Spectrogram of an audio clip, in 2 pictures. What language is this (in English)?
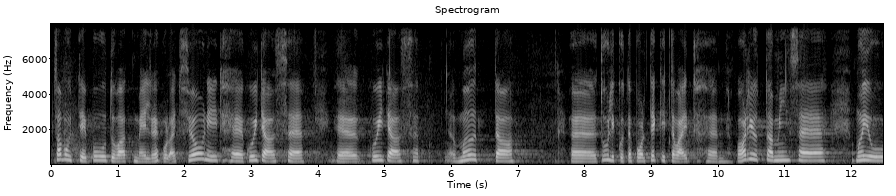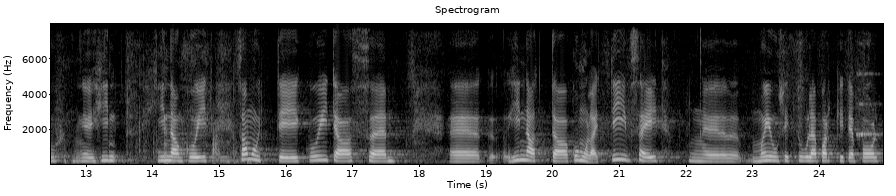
Estonian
